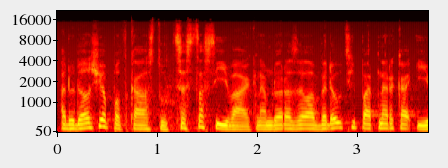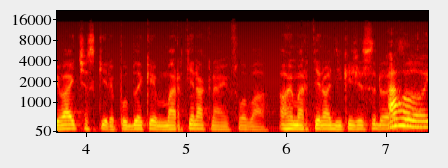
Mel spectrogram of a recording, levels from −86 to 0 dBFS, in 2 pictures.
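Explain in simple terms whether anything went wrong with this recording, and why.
There's a mains buzz under the speech from start to finish: a steady, raspy hum. It likely comes from a dimmer, rectifier or poorly shielded cable letting sharp electrical spikes from the 50 Hz power supply leak into the recording, quieter than the voice.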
